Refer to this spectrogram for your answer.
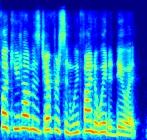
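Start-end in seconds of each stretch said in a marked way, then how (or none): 0.0-1.1 high, loud yell. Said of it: "get a chance to yell".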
